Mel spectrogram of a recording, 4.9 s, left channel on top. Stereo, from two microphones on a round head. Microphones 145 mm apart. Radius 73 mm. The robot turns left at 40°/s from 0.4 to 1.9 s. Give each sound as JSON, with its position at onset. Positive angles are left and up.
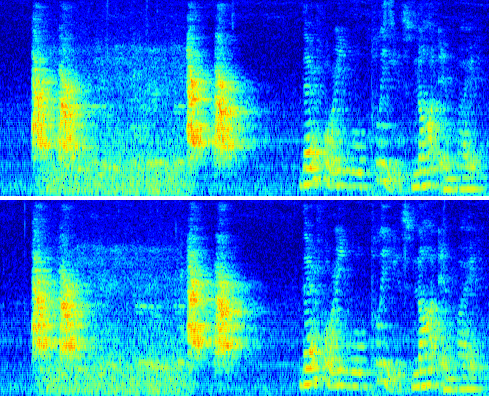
{"t": 0.3, "sound": "a dog barking", "side_deg": 25, "distance_m": 2.0}
{"t": 3.0, "sound": "a woman speaking", "side_deg": -5, "distance_m": 2.5}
